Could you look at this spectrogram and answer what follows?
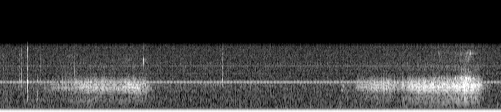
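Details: Person snoring in sleep: two drawn-out, rasping snores on breathing in, several seconds apart, over a steady room hum.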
